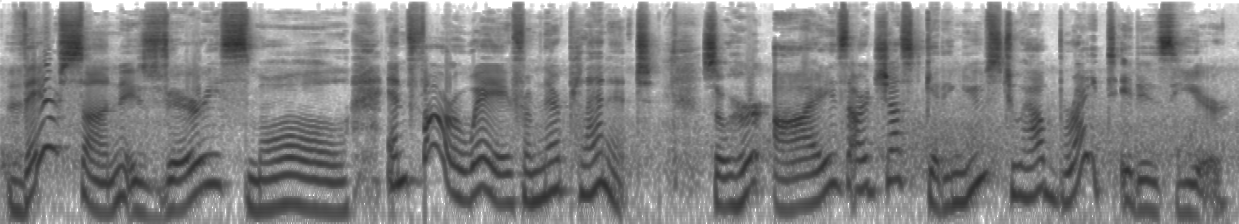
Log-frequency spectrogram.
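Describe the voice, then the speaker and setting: Kindly schoolteacher, hugely swooping intonation, slow, patient, children's radio play, music behind. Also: female voice, lowish voice, very animated, slight background noise. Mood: kindly, instructive. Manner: gently instructive. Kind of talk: children's audio drama acting.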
